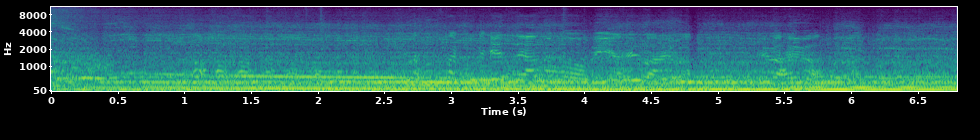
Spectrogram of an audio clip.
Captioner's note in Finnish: nauraa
